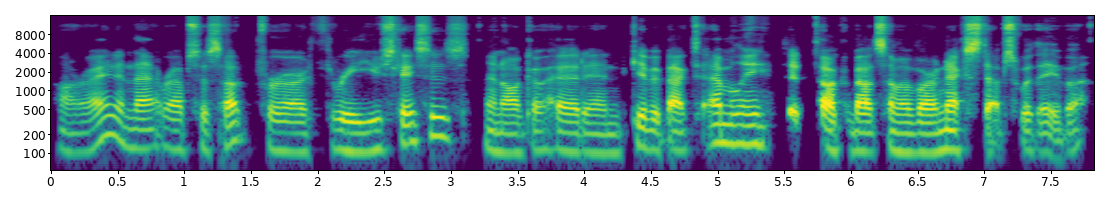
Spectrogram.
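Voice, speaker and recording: A man presenting a live software demo on a video call, speaking in plain short statements and requests. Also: fairly low pitch, moderate pace, hardly any pauses, no echo, studio quality.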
